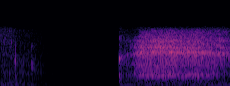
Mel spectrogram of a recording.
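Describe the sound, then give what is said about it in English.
A slow, deep breath during a guided breathing meditation: after a short near-silence, a steady airy rush of breath starts abruptly and holds evenly for over a second. “notice that you could consciously decide at any time to take another nice, slow, deep breath.”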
